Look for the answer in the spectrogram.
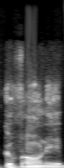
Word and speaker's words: Gavoni: Gavoni. Gavoni. Rhymes with bologna, macaroni.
